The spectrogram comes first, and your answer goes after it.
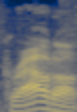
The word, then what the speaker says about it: Groudon: No, it's Groudon, like ground.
